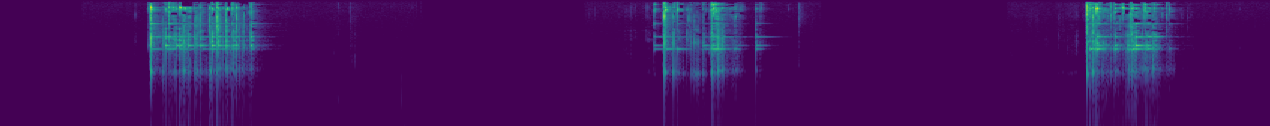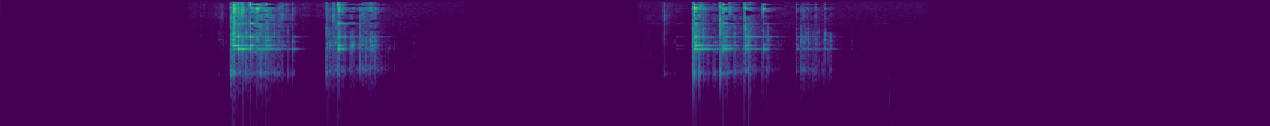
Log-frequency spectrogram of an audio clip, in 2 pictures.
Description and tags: Ice Dropped Into Glass
Ice dropped into a rocks glass.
